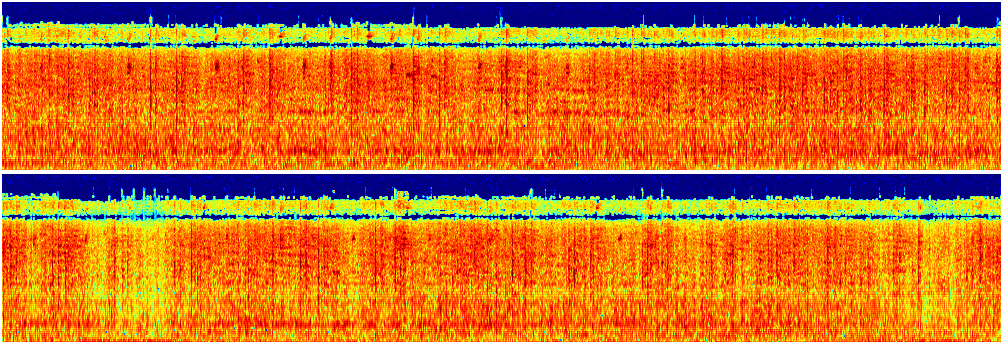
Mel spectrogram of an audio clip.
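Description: Freight cars of a long mixed train rolling past close by, their steel wheels clattering steadily on the rails.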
